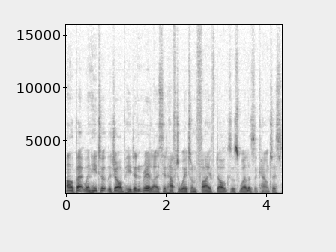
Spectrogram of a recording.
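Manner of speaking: plain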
